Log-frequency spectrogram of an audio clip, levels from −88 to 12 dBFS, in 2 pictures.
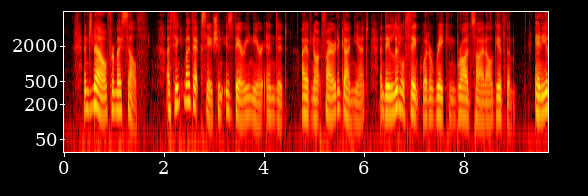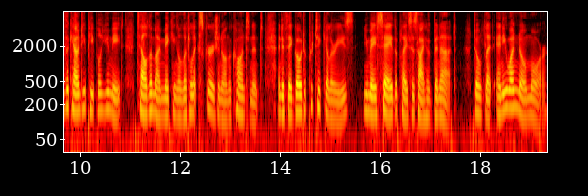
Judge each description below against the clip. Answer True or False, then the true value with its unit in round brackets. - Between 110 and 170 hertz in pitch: True (135 Hz)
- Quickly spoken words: True (210 wpm)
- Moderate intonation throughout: True (3.8 semitones)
